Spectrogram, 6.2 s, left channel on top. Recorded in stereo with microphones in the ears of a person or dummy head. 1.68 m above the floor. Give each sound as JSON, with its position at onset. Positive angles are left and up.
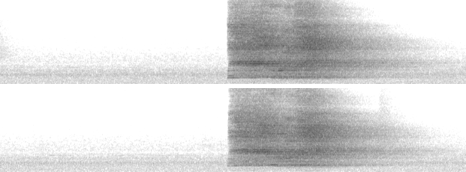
{"t": 3.0, "sound": "a shout", "side_deg": 85, "distance_m": 2.5}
